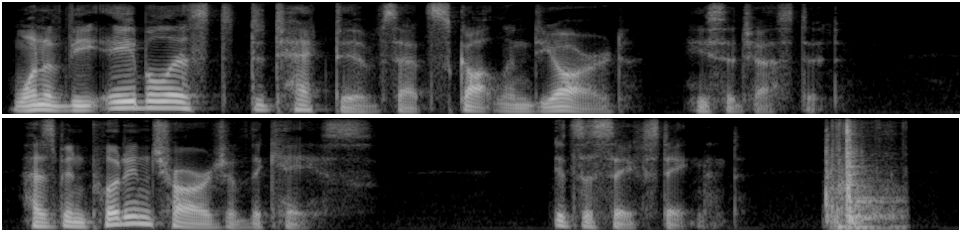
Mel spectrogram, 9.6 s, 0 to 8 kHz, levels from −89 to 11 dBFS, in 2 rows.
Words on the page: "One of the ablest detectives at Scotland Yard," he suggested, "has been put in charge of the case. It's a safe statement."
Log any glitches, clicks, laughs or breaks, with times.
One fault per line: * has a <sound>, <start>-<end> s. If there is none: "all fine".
* has a thud, 8.9-9.3 s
